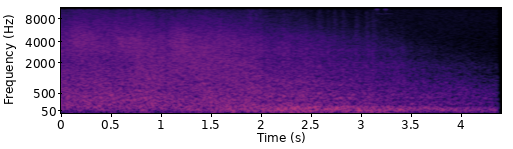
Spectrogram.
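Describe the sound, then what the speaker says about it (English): Salvo of long-range missiles fired from a mech in the RogueTech mod for BattleTech, a dense, loud roaring wash of launches and rumble that holds steady and then begins to fade. "We're going to go after him with both LRMs, and we're going to go for a headshot."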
